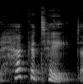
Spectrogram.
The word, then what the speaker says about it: Hecate: talk to you about hecate um hecate so there's many different pronunciations of her name but hecate is probably the more popular one because on the second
